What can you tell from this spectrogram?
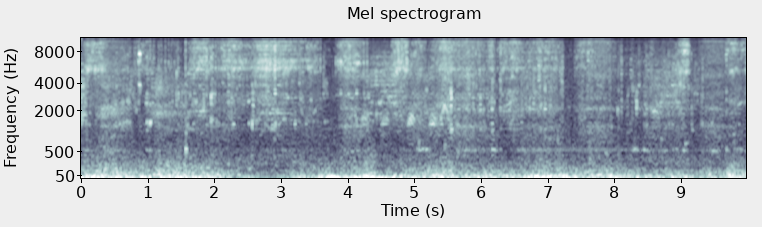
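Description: A fishing reel working against a hooked tarpon, its gears and drag ratcheting while the fish is fought on light braided line, over a steady low rumble.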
